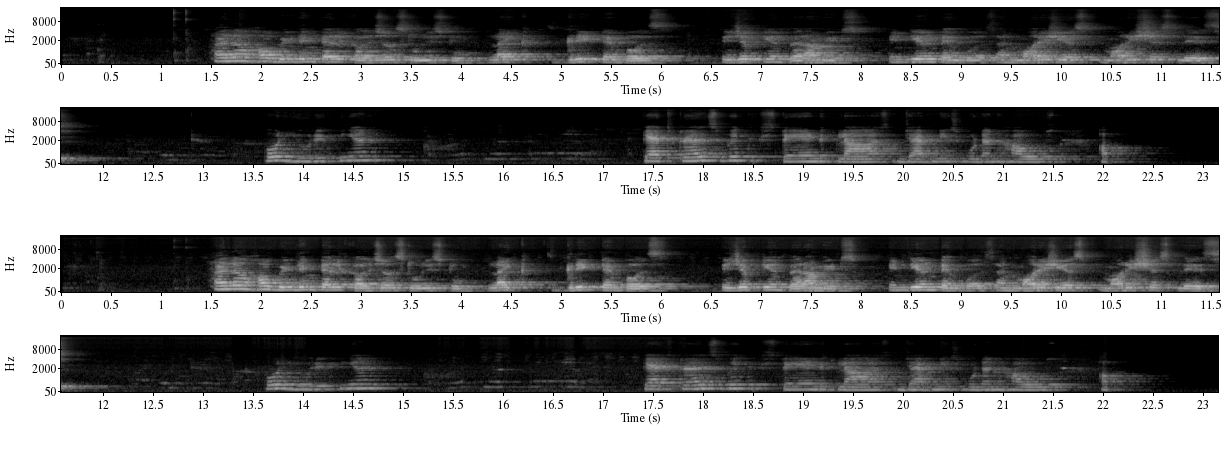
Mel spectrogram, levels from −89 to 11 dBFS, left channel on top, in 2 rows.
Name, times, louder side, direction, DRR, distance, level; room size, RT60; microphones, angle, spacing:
voice 1, 1.5-4.5 4.9-6.0 6.6-7.9 8.3-11.6, right 2 dB, 80° right, 8 dB, 0.7 m, -27 dB
voice 2, 13.6-14.8 17.4-21.5 22.0-22.1, left 3 dB, 30° left, 5 dB, 0.8 m, -35 dB
7.6 x 6.5 x 3.9 m, 1.1 s
head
